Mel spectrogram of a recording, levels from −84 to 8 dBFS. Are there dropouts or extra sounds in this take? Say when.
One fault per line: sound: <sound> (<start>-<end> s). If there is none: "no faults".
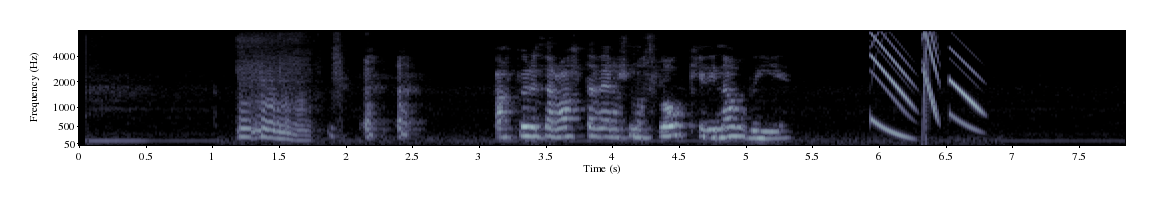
sound: laugh (1.2-2.7 s)
sound: chirp (5.9-6.8 s)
